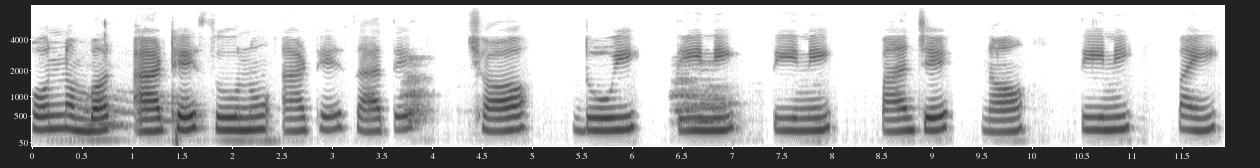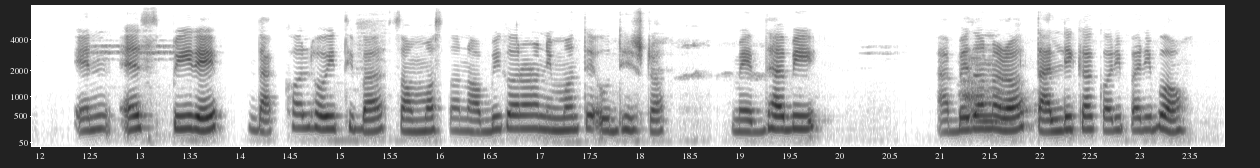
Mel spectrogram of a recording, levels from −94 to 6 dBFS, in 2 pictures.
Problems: background sounds at intervals, background conversations at intervals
